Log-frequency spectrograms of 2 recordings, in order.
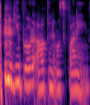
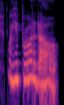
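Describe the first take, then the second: First: "You brought it up" said out loud and louder, after clearing the throat; louder retort. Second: "Well, you brought it up" whispered, no voice; a sly whispered comeback. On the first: Repeating her comeback to the viewer out loud, louder. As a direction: say it full voice now, owning it. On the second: Answering a chat viewer who raised the topic, whispered. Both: Real, not acted.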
